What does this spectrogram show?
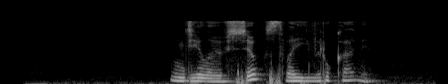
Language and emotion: Russian, neutral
